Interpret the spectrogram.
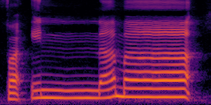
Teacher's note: نون مشدد آ گیا، اس پہ ہم نے غنہ کیا، ٹھیک ہے. میم اور نون مشدد پہ غنہ ہوتا ہے، یاد رکھیں.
